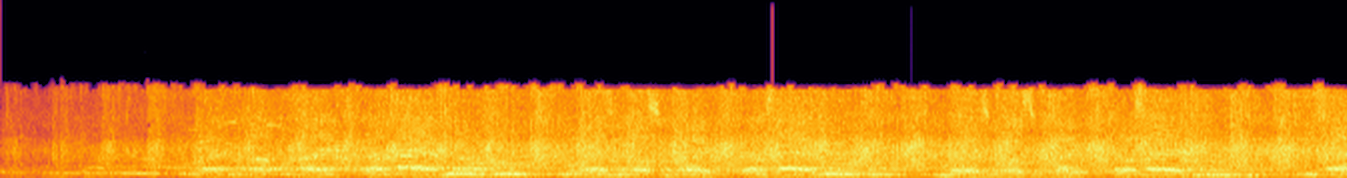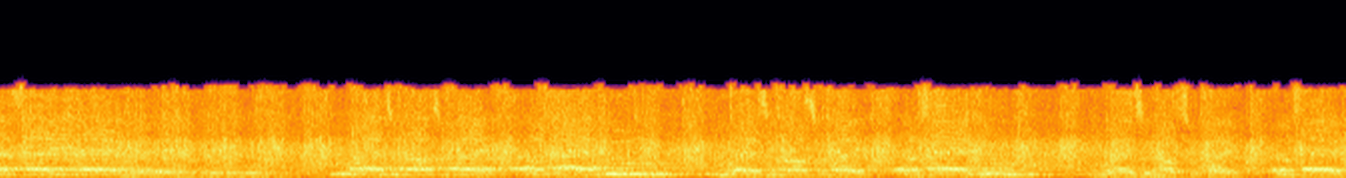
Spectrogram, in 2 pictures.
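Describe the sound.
Portuguese football supporters chant together in a stadium, a dense roar of many voices rising and falling in a steady sung rhythm, loud and sustained throughout with crowd noise underneath.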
